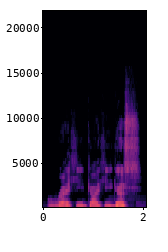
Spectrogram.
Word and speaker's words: Regigigas: Regigigas? I think is how you would pronounce that, Rosie.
